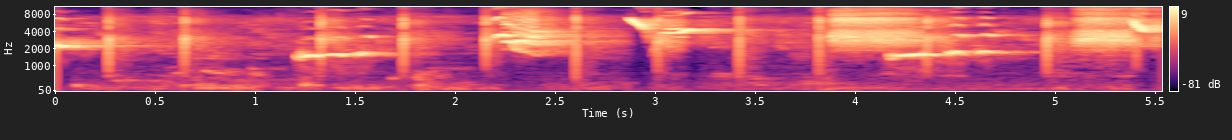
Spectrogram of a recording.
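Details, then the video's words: White-rumped shama, a kept fighter bird, singing its loud 'konslet' song with tail spread to stir up an opponent: sharp clicks, rising whistles and dense harsh chattering phrases in quick succession, with faint low noise behind. "suara kacer konslet, bikin geger lawan tarung,buka ekor"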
